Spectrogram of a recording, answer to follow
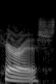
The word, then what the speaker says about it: Karesh: Karesh, am I pronouncing that? Karesh, thank you.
